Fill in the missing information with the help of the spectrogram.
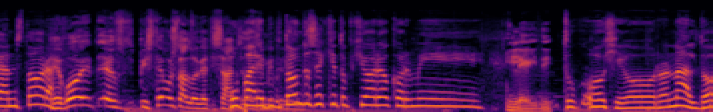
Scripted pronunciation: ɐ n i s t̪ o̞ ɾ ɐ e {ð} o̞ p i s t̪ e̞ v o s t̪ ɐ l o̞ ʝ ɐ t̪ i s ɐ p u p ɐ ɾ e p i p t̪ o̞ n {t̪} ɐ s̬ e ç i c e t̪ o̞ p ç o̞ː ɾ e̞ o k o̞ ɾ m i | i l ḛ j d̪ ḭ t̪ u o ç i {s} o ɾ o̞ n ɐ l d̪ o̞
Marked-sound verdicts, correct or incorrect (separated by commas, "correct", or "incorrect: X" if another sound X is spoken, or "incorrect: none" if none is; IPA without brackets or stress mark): incorrect: ɣ, incorrect: d̪, incorrect: none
